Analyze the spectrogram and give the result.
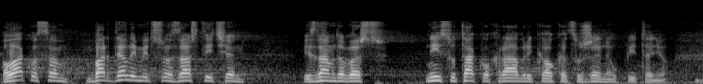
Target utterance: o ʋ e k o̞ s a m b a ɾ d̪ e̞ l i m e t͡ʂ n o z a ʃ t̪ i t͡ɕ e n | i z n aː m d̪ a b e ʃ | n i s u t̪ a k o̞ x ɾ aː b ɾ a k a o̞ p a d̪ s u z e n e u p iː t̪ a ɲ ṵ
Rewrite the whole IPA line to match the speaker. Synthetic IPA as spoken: o ʋ a k o̞ s a m b a ɾ d̪ e̞ l i m i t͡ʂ n o z a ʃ t̪ i t͡ɕ e n | i z n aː m d̪ a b a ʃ | n iː s u t̪ a k o̞ x ɾ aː b ɾ i k a o̞ k a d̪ s u ʒ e n e u p iː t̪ a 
